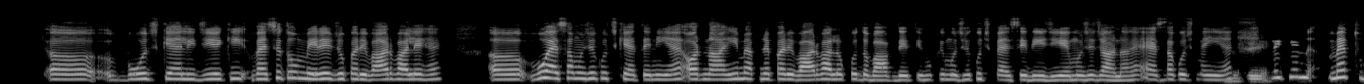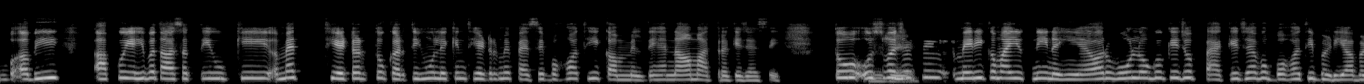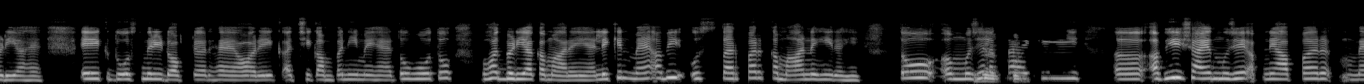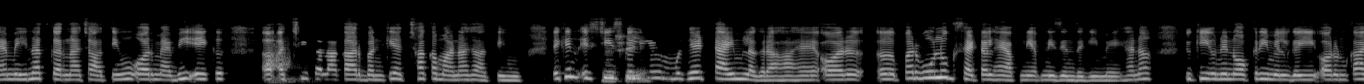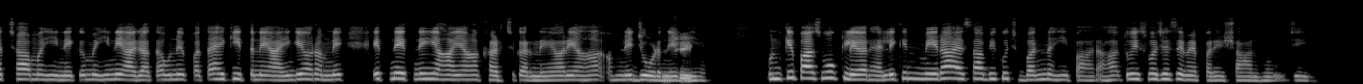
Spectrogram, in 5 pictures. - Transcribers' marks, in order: in English: "पैकेज़"; other background noise; in English: "टाइम"; in English: "सेटल"; in English: "क्लियर"
- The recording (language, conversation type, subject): Hindi, advice, क्या आप अपने दोस्तों की जीवनशैली के मुताबिक खर्च करने का दबाव महसूस करते हैं?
